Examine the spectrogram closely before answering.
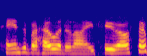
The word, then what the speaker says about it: Tangipahoa: can't pronounce it oh i had it spelled wrong last time so i thought it was tanja fahola and then you're like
